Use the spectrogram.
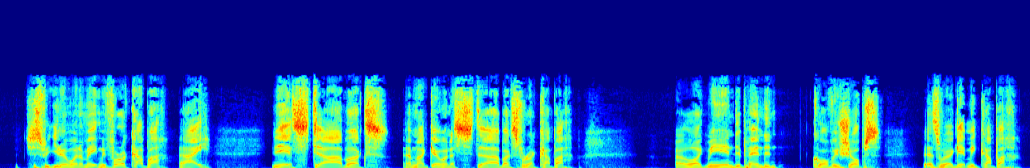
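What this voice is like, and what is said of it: Attempted Australian accent. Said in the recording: “I don't know if this is a good Australian accent, but I'm giving it the old college try”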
